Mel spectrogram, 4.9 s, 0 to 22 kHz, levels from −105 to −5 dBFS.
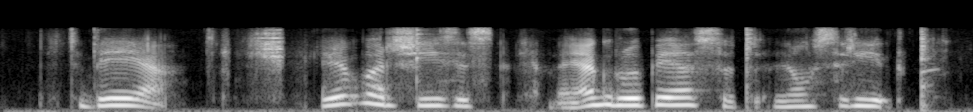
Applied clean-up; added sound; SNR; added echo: neural diffusion model UNIVERSE++.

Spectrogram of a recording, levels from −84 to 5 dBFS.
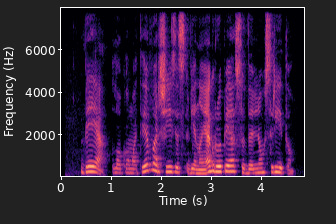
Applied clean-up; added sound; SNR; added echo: none; none; none; none.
